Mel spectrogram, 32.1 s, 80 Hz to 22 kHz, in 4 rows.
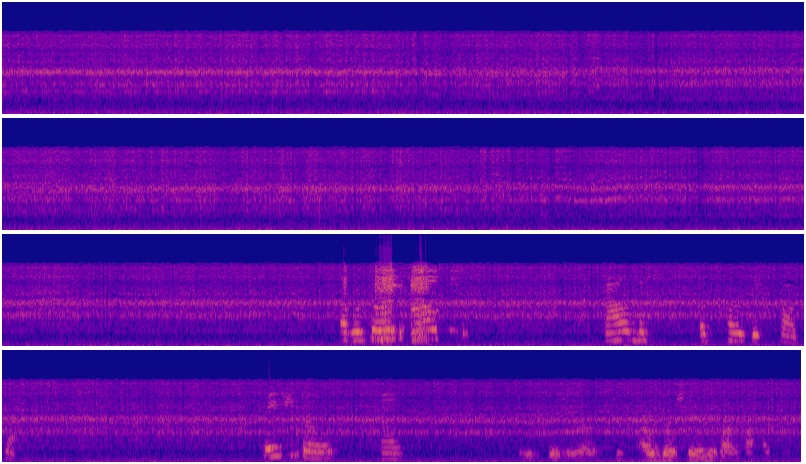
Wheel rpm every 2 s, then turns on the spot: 230, 230, 210, 180, 200, 210, 190, 170, 170, 170, 170, 170, 170, 160, 150, 160.
none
